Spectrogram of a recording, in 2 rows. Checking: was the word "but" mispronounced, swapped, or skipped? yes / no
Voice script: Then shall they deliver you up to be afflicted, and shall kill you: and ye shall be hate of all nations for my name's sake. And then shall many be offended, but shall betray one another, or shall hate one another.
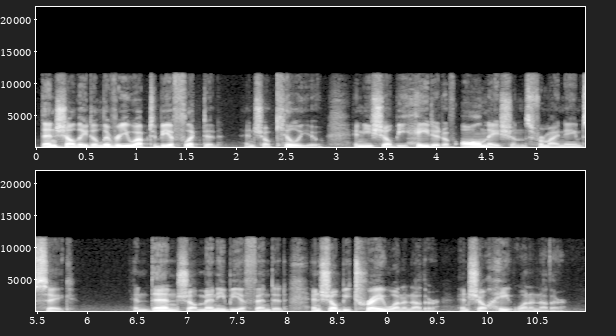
yes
